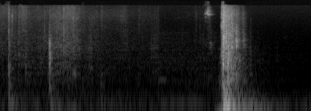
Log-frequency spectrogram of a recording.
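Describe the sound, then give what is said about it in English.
A single heavy car door slams shut as someone gets out of the car, a loud low thud with a brief rattle, preceded by faint shuffling and movement noises. “I'm gonna get out of the car, because I'm sorry.”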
